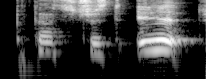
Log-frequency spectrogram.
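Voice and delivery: high, loud distressed cry; cried out. A narrator's reading. Wife pleading to police, crying out. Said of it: "she cried".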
